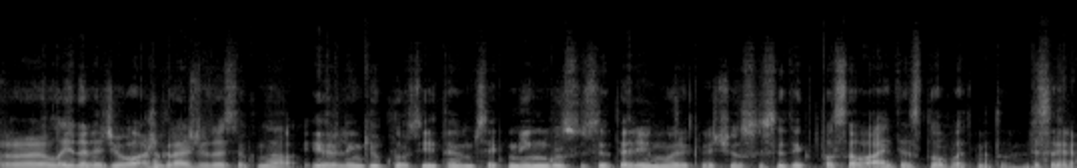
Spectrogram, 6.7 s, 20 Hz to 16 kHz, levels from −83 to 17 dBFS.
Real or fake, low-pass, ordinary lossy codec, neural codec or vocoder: fake; 14.4 kHz; AAC, 96 kbps; codec, 44.1 kHz, 7.8 kbps, DAC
